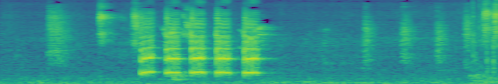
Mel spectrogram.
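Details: A pet common myna being talked to gives a few harsh, scratchy squawks, then a quick run of five nasal, evenly spaced talking-like notes.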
